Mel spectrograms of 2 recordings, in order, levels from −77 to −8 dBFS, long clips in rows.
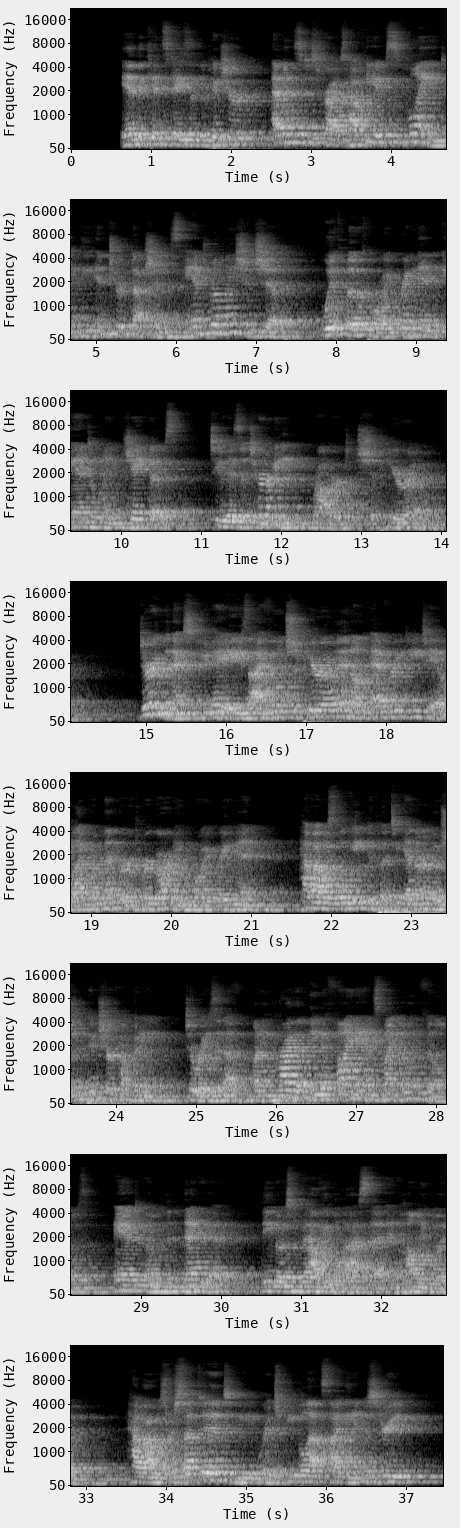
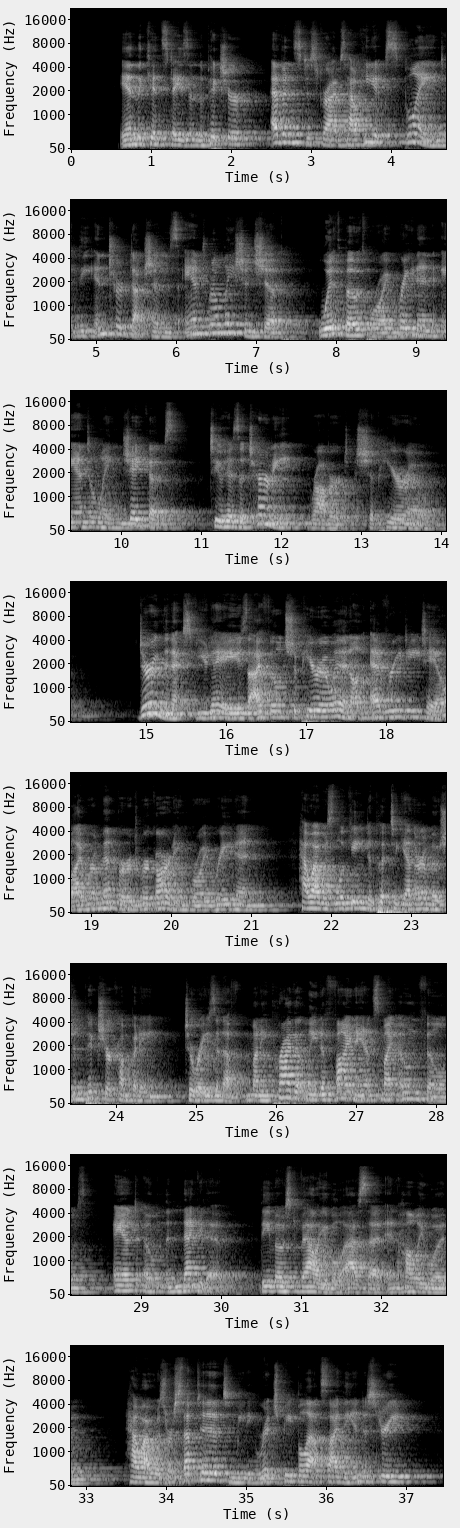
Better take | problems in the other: second | room echo; strong; dies away in 1.9 s; slight in the second // off-mic speech; far

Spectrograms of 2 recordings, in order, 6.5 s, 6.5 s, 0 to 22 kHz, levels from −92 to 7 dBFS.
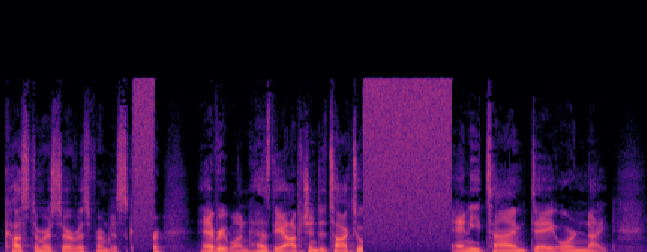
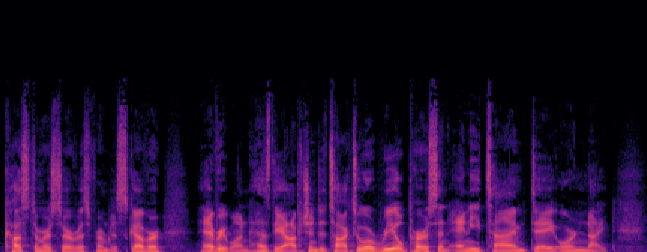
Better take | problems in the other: second | audio cutting out; filled with static; at 1.5 s and at 3.5 s for 1 s

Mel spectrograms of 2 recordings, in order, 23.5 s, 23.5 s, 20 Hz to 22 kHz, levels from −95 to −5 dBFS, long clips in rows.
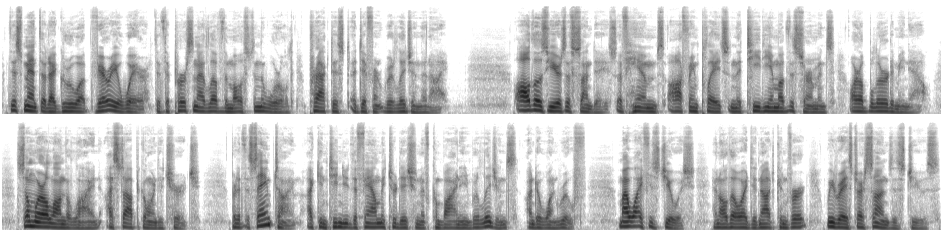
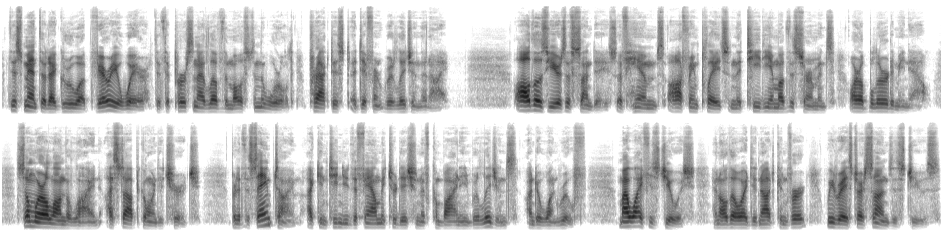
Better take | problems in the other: first | thin; very; fading below 450 Hz

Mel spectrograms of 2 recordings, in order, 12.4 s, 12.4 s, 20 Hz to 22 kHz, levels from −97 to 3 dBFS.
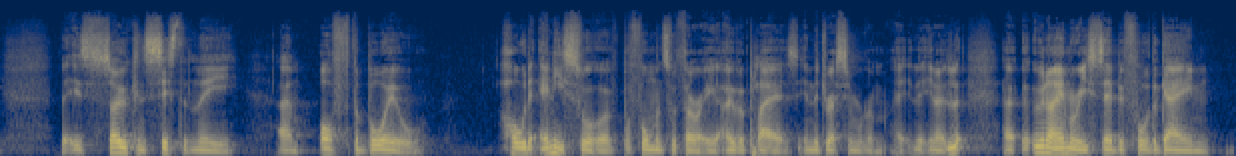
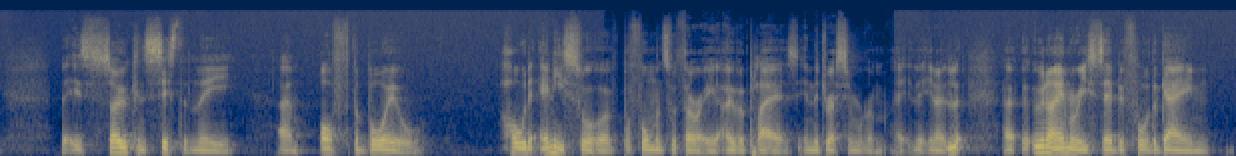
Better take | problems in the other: first | hiss; faint; until 6 s and from 9 s on; 25 dB below the speech

